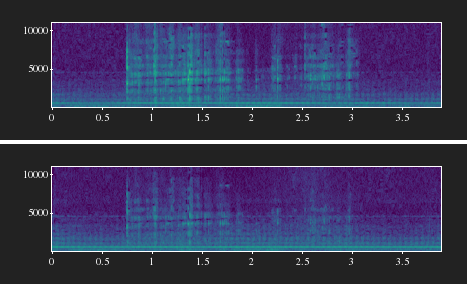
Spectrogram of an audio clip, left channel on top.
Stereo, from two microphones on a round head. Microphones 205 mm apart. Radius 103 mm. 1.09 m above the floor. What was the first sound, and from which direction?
Keys jangling, 45° left (ahead or behind).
